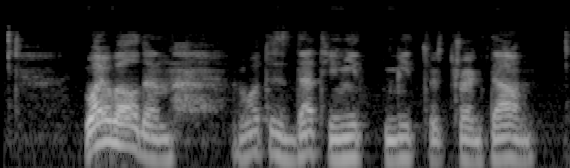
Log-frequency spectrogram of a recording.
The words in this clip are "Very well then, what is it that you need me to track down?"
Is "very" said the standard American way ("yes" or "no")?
no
